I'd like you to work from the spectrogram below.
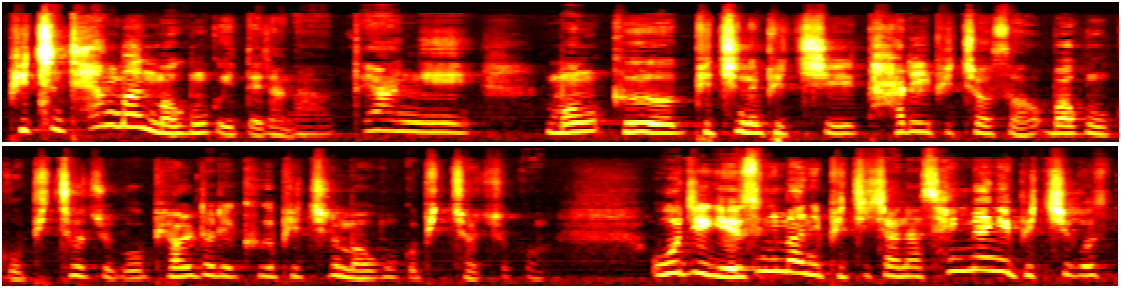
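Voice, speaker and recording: A woman's voice: fairly high pitch, animated, normal speed, pushed and bright. A woman pastor preaching a Sunday sermon, impassioned and exhorting her congregation with emphatic repetition.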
